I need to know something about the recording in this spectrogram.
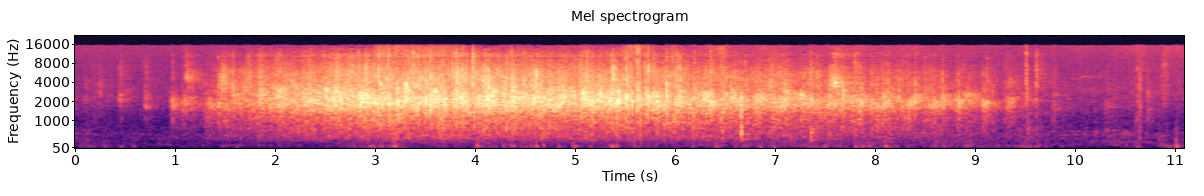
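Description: An audience applauds loudly in a large hall, then the applause fades out.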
